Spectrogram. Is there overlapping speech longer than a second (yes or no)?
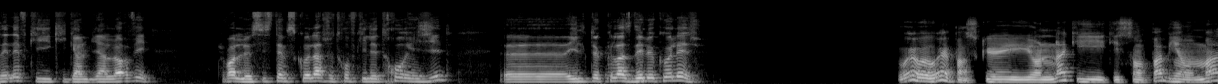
no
